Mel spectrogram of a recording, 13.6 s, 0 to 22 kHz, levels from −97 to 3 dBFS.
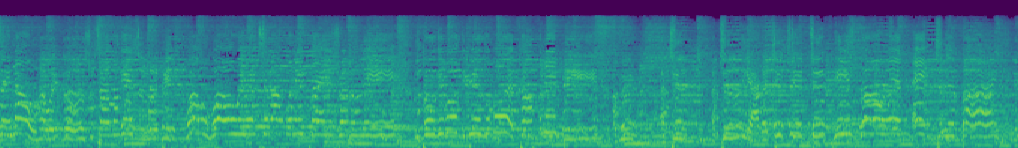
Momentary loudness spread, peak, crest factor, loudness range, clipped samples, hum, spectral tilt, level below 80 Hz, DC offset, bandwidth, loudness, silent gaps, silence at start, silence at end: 4 LU; -4 dBFS; 14 dB; 1 LU; under 0.1%; none; -4 dB/octave; -38 dBFS; under 0.1%; 14 kHz; -18 LUFS; none; 0 s; 0 s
